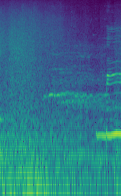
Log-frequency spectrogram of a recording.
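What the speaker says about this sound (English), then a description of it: "Played the sound like I got knocked off my horse" Horse neigh sound effect from the Elden Ring video game, a single whinny with rising and falling tones heard over a steady, busy game background, ending in a brighter high-pitched cry near the close.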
